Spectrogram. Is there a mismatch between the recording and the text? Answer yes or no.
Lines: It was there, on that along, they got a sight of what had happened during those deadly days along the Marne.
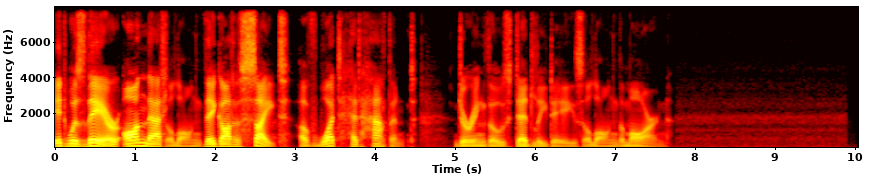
no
